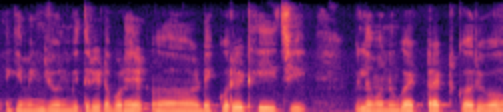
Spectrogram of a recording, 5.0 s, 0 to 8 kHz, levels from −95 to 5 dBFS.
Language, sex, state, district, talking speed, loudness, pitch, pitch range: Odia, female, Odisha, Khordha, 155 wpm, -17 LUFS, 190 Hz, 185-195 Hz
